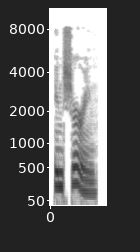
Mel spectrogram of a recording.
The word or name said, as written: ensuring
